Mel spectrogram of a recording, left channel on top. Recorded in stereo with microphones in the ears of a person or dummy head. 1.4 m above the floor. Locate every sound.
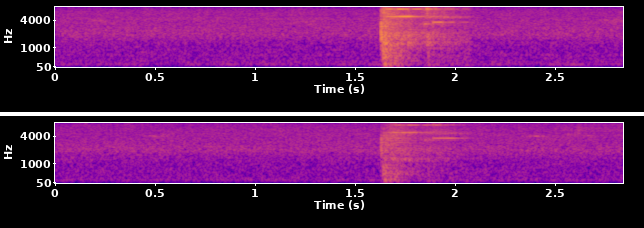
1.6 s keys jangling: 50° left (ahead or behind), 0.8 m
